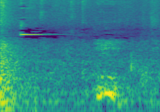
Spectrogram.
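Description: A single sharp thump at the start over steady room noise, followed about a second later by a brief, muffled murmur of a voice.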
